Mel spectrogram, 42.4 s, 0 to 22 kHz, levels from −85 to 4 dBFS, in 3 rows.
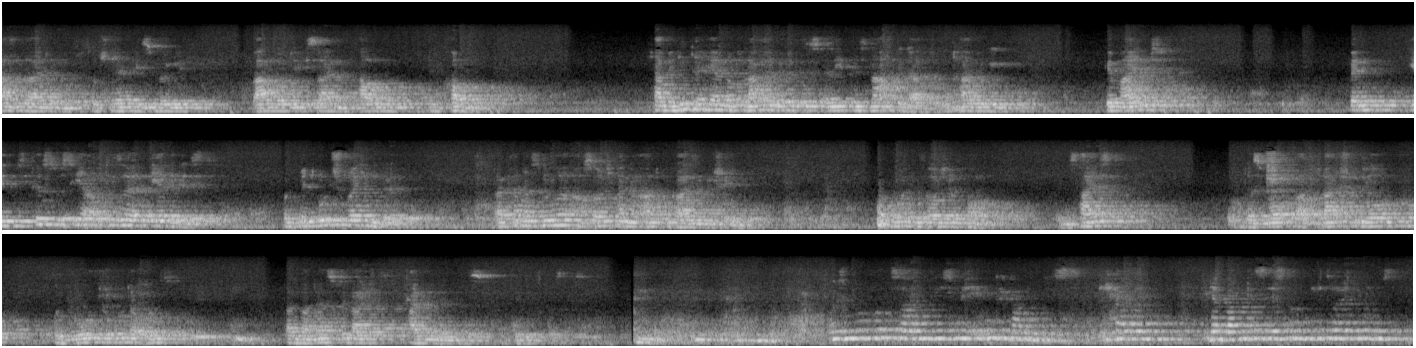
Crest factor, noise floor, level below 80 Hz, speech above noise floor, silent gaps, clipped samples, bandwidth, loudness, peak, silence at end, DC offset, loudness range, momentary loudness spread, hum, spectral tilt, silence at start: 16 dB; -39 dBFS; -50 dBFS; 22 dB; none; under 0.1%; 9.2 kHz; -19 LUFS; -2 dBFS; 0 s; under 0.1%; 4 LU; 15 LU; none; -8 dB/octave; 0 s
